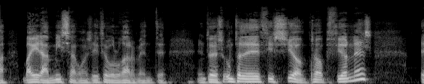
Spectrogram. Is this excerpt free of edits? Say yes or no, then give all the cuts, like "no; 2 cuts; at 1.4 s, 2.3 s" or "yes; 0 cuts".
no; 2 cuts; at 2.4 s, 3.1 s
